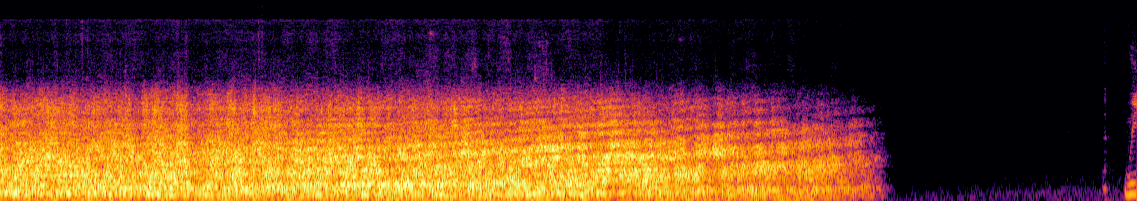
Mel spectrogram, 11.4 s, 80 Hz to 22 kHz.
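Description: A Hawker Hunter T7 jet in an air display roars past with a loud, broad rushing engine noise that holds for several seconds and then cuts off abruptly to near silence.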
